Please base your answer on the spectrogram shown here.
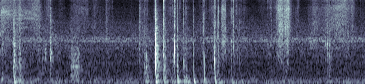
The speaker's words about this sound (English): Shuffle the deck.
